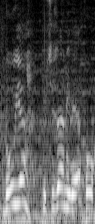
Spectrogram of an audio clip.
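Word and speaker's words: Boulia: just popped into buoya i think it's pronounced bullia which is only about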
